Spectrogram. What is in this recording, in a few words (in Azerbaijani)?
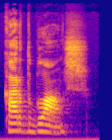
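"kart-blanş", Azerbaijani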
